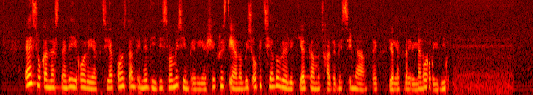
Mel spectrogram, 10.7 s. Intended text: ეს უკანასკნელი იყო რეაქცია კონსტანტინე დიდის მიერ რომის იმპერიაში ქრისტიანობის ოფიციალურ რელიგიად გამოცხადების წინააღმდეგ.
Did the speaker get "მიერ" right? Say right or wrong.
wrong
